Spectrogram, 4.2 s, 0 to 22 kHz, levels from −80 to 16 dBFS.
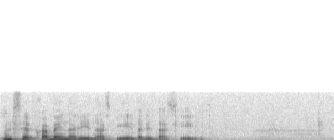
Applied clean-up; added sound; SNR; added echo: none; none; none; none.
